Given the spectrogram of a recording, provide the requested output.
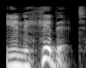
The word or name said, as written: inhibit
